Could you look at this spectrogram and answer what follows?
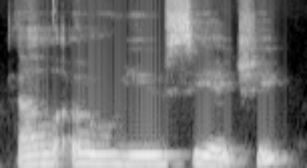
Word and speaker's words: louche: Is that how I pronounce it? Louche? Louche.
